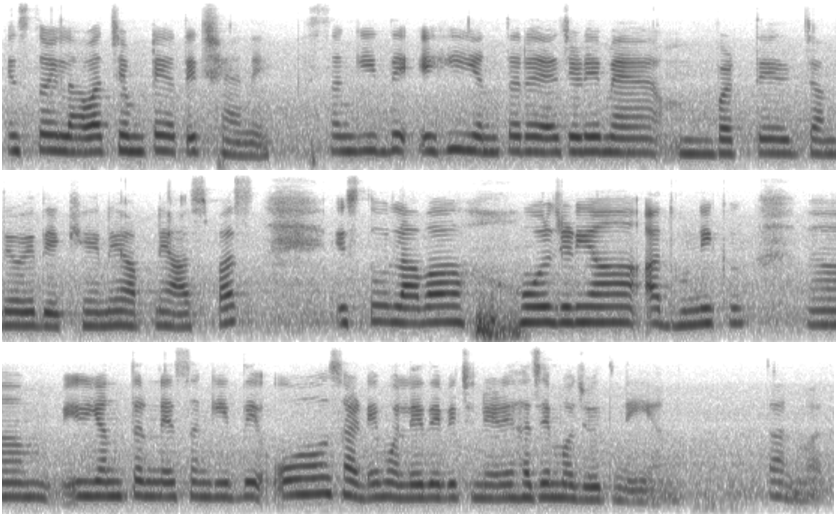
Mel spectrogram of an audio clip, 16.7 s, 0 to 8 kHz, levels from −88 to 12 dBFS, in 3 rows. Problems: background sounds at intervals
